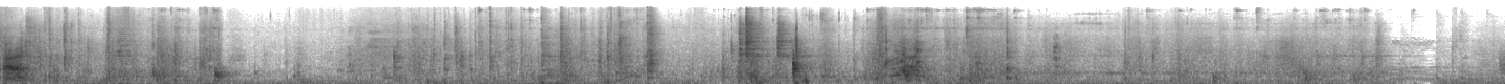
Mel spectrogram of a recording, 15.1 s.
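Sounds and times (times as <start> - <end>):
soft footsteps: 8.1 - 15.0.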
